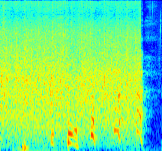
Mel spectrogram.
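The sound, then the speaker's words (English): Applause from a crowd giving a standing ovation: a dense, steady wash of clapping that cuts off abruptly near the end, with a voice speaking over it. “Thank you for that standing ovation, everybody. We appreciate it.”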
